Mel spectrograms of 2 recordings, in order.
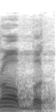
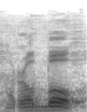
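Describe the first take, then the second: First: The word is said without a French pronunciation. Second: The word is said with a French pronunciation. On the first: The speaker calls it right. "pronunciato robot" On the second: The speaker calls it wrong. "robot alla francese"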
